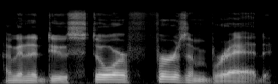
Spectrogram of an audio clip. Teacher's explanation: The stress is on store and bread. Bum, bum, buh.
